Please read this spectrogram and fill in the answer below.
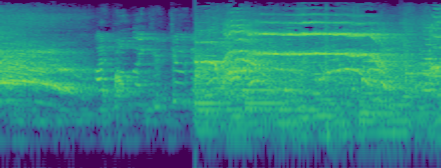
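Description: A stage chorus shouting and yelling together over pit orchestra music. About halfway through, the sound cuts to orchestral music with a long held high note.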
